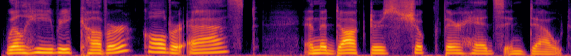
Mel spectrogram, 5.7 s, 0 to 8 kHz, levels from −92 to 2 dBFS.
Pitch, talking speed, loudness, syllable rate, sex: 175 Hz, 135 wpm, -17 LUFS, 3.6 syllables/s, female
